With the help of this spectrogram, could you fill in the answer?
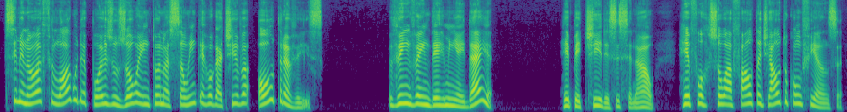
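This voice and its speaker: Animated Brazilian woman narrating an audiobook. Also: medium pitch, dry recording, studio quality. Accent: Brazilian Portuguese. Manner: clear, measured nonfiction reading. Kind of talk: scripted narration.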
